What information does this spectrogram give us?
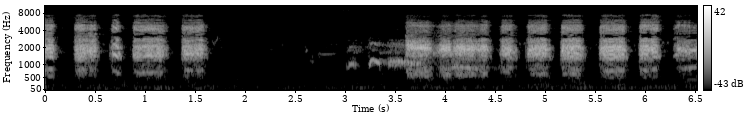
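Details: Red junglefowl bait bird, described as old but crowing with a young voice, used in trapping wild jungle chickens. Choppy hoarse bursts fade to a lull with faint whistles, then a louder stuttering series of rough notes resumes.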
